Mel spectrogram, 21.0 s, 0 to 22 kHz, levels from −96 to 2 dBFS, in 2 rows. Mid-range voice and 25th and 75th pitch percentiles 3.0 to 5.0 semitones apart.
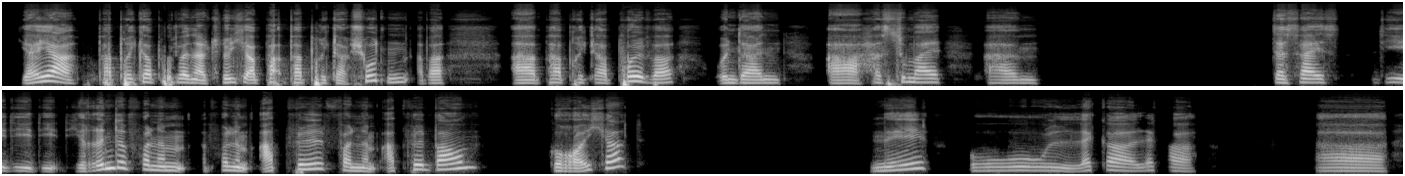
Yes: medium, 170 Hz; average, 4.1 semitones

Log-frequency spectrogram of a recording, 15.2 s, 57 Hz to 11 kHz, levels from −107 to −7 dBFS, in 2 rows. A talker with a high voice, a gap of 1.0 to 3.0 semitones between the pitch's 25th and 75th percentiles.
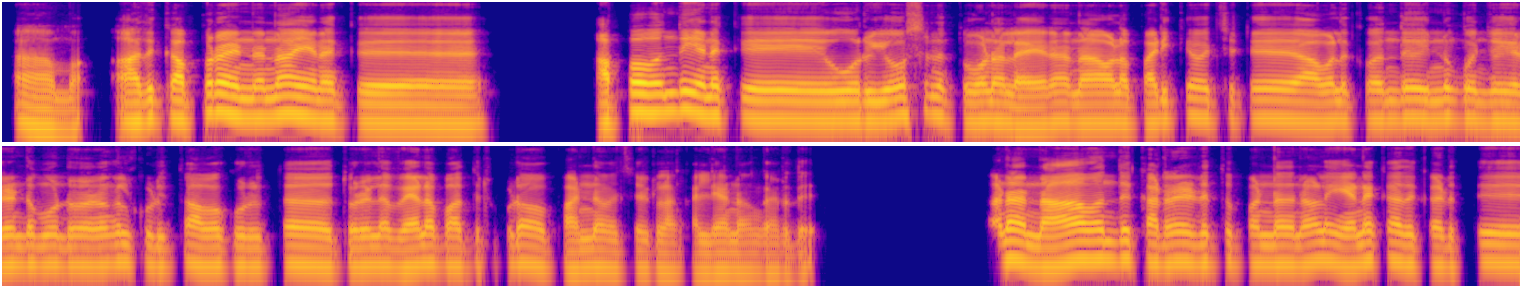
No: low, 130 Hz; narrow, 2.6 semitones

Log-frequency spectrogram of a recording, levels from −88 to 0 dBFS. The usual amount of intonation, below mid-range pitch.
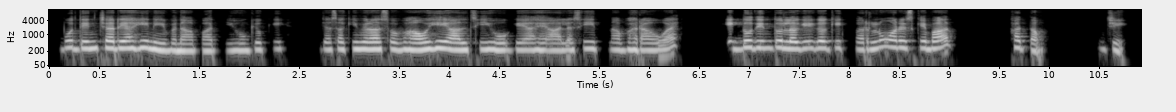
No: average, 3.1 semitones; high, 245 Hz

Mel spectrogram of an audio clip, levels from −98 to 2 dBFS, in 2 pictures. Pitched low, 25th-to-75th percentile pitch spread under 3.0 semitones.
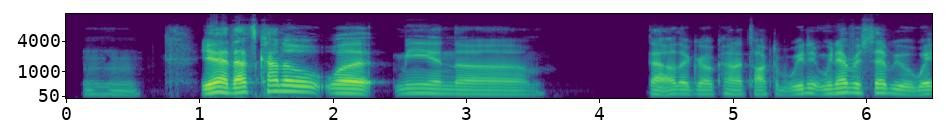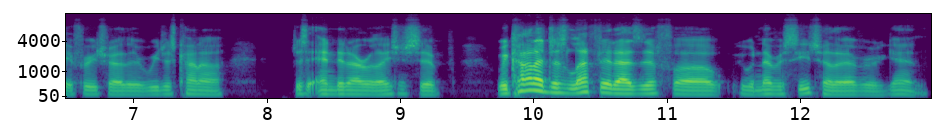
No: low, 115 Hz; average, 4.1 semitones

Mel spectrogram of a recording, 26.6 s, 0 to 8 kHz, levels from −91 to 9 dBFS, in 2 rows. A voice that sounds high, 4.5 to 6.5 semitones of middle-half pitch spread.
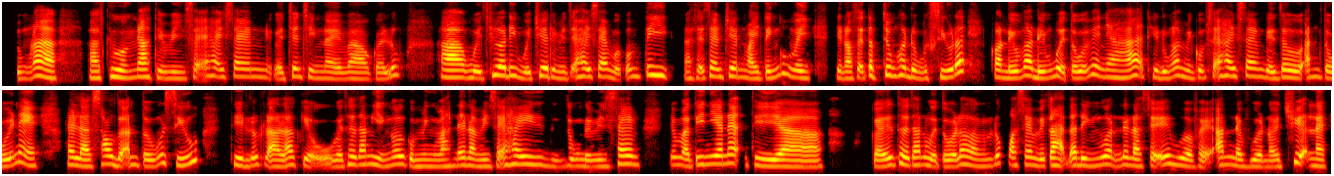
No: high, 220 Hz; average, 4.0 semitones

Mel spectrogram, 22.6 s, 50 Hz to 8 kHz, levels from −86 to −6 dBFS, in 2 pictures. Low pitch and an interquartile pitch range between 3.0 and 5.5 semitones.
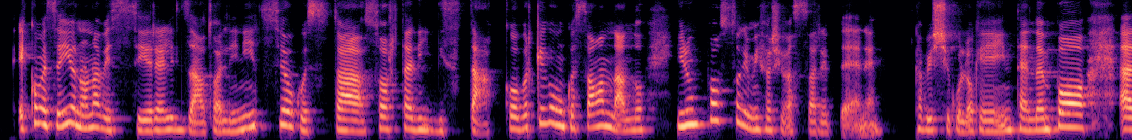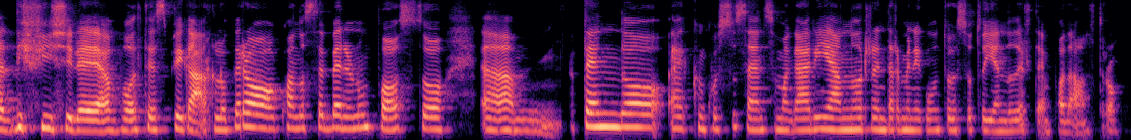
No: high, 205 Hz; average, 3.3 semitones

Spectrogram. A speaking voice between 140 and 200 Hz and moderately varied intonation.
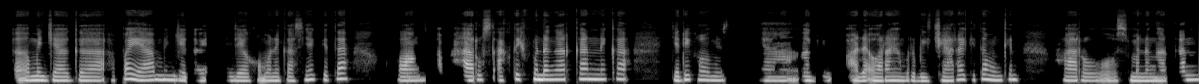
Yes: medium, 185 Hz; average, 3.2 semitones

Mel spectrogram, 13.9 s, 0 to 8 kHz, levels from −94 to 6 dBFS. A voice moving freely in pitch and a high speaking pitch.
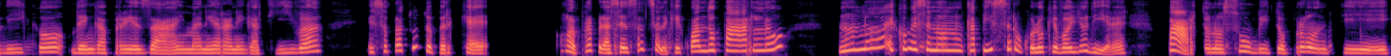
Yes: wide, 8.4 semitones; high, 230 Hz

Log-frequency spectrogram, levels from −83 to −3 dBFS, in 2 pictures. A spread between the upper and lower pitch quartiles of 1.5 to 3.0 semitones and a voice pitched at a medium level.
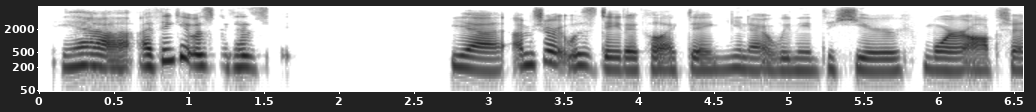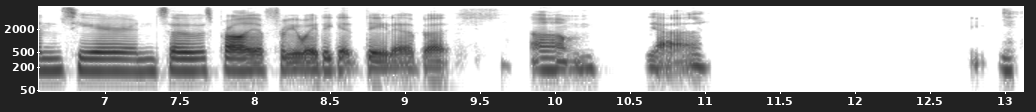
No: average, 3.4 semitones; medium, 175 Hz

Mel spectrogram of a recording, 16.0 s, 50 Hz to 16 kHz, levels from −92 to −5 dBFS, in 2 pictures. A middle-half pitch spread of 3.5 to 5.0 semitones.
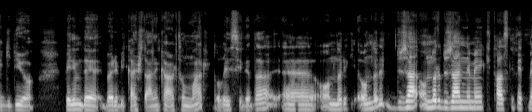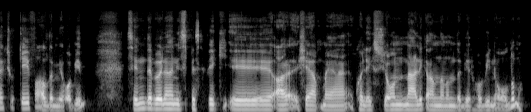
Yes: average, 4.4 semitones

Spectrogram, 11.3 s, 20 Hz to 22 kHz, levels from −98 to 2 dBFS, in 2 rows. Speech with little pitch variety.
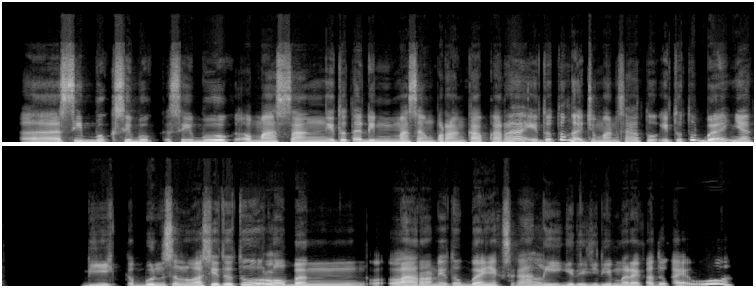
No: average, 4.0 semitones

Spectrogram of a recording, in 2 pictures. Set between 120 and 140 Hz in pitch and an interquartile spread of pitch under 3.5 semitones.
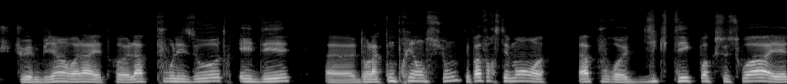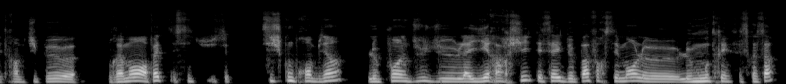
No: low, 135 Hz; average, 4.0 semitones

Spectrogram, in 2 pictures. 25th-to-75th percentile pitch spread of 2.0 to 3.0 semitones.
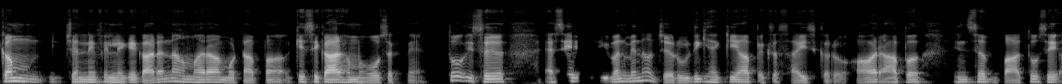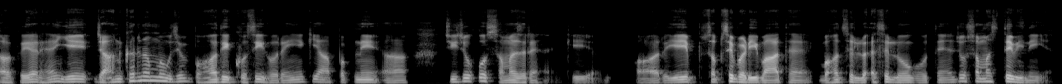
No: average, 3.9 semitones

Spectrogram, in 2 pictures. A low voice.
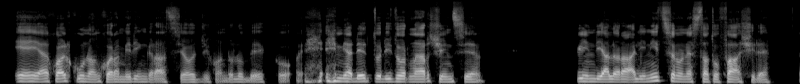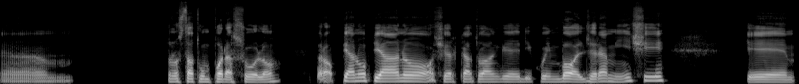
Yes: low, 130 Hz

